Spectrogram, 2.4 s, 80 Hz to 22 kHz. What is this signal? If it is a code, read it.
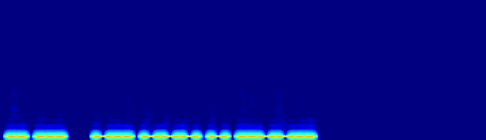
Morse code, heard as a keyed tone, about 50 wpm, 700 Hz. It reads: IS DOT?
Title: Sentences from Top 1500 Words 50wpm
